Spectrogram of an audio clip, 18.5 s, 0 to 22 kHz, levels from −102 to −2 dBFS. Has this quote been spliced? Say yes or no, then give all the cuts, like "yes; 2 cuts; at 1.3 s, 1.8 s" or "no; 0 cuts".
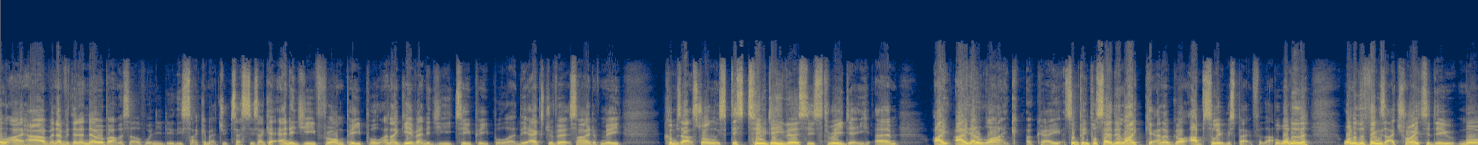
yes; 2 cuts; at 9.0 s, 15.9 s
